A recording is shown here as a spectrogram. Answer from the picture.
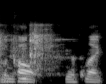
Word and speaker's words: LeComte: Hey, Grant, yeah, so I pronounced it the right way the first time. So it's LeComte, just like I thought. So that is, yeah, that's it. French Canadian French, nonetheless.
